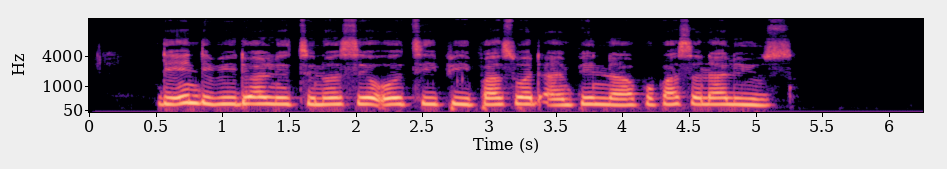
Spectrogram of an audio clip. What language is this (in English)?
Nigerian Pidgin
